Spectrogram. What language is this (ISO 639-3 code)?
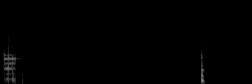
zho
